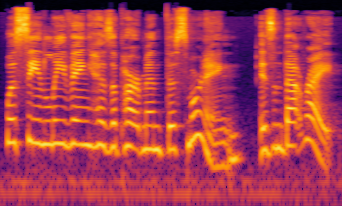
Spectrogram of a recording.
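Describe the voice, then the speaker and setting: A woman's voice: high-pitched, animated, normal speed. A woman acting in an audio drama as a smug, catty council politician with pointed, insincere delivery. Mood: smug, accusing. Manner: sugary insincerity with pointed digs. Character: smug, fake-sincere, catty female city council politician.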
